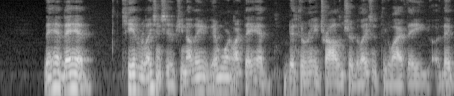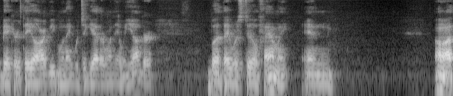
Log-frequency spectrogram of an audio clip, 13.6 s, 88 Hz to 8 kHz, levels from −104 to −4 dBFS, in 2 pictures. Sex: male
